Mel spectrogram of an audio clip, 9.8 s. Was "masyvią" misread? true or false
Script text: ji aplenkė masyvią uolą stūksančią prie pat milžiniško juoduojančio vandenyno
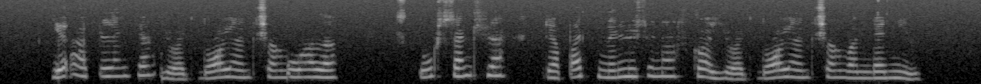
true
